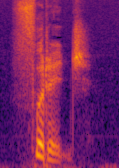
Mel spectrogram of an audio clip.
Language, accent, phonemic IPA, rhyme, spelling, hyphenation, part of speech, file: English, General American, /ˈfʊtɪd͡ʒ/, -ʊtɪdʒ, footage, foot‧age, noun, En-us-footage.ogg
- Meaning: 1. An amount of film or tape that has been used to record something, or the content of the recording 2. A measurement in feet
